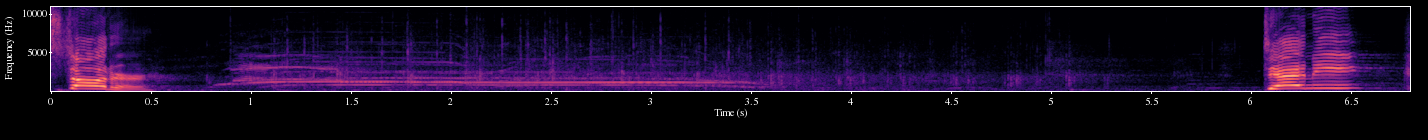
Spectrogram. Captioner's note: audience cheers; audience applauds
